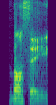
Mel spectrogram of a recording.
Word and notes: bothy: British English

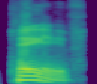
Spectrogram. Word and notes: pave: American English

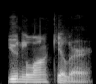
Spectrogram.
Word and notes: unilocular: American English

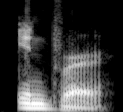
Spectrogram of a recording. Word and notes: Invar: American English

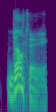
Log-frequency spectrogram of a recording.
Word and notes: dotty: British English

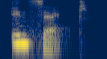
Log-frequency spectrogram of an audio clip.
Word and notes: insect: Indian

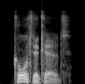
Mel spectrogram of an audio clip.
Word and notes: corticate: British English

